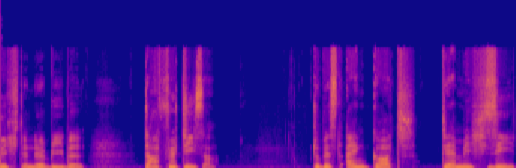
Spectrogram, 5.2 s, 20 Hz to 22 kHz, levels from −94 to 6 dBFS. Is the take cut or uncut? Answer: uncut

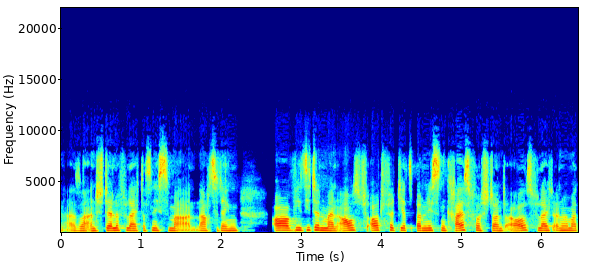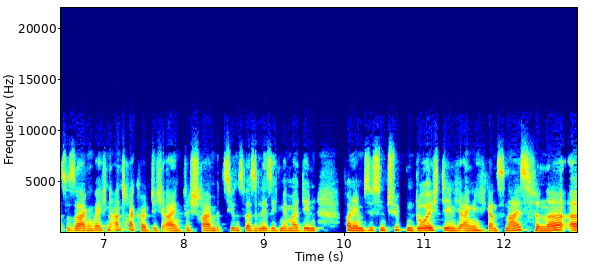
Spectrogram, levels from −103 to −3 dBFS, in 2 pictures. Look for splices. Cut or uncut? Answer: uncut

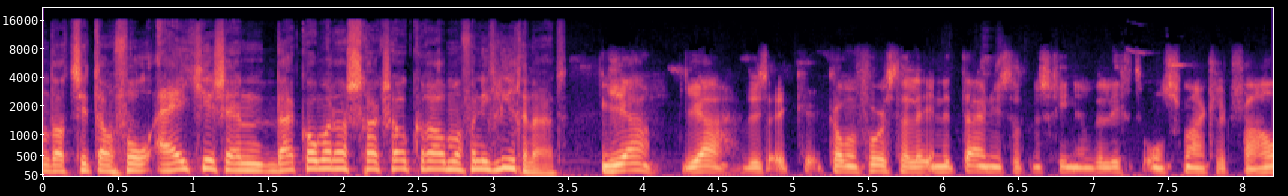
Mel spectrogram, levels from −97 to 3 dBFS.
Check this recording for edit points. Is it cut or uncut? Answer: cut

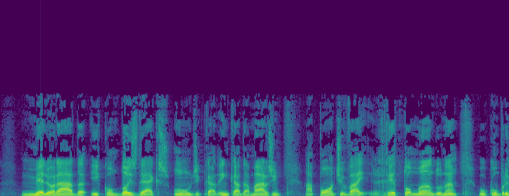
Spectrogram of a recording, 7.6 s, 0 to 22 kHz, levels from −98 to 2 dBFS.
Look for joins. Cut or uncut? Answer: uncut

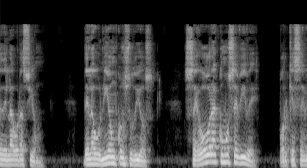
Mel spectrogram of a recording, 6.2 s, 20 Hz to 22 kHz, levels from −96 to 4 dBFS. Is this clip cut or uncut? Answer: uncut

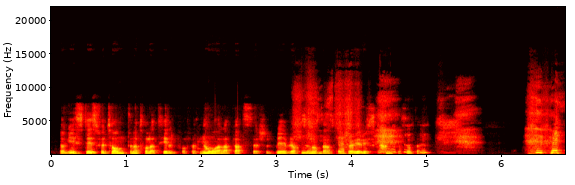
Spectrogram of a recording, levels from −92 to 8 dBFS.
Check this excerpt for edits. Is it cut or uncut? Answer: uncut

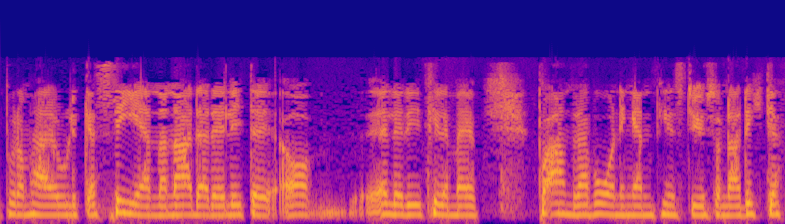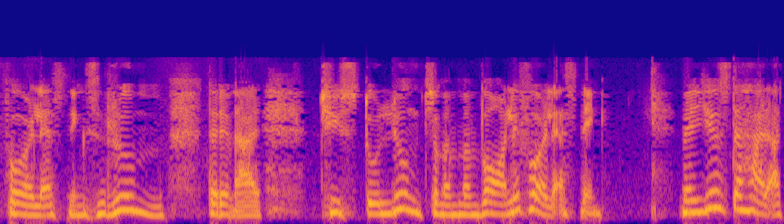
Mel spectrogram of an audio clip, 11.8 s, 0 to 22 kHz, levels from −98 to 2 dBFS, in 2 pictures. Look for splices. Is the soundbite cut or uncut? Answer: cut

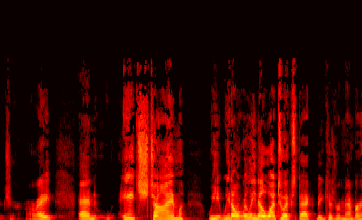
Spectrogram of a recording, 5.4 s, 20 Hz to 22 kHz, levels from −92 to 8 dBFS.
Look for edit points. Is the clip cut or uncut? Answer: uncut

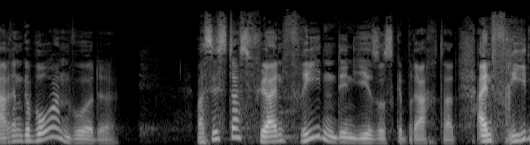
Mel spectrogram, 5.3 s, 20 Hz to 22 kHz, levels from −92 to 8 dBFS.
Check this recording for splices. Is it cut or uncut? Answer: uncut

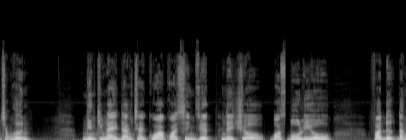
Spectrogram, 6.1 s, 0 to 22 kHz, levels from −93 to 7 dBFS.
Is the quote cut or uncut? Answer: cut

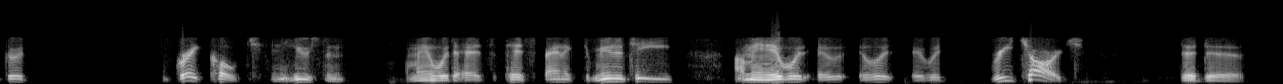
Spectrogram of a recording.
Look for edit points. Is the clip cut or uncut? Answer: uncut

